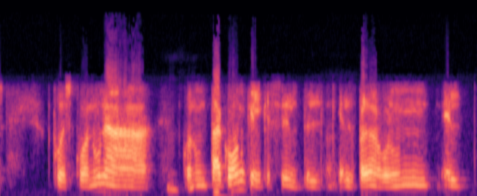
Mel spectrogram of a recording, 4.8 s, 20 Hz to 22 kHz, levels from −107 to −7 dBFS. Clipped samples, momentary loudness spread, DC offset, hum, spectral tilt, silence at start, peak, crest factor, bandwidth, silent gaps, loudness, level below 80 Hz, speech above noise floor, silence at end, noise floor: under 0.1%; 14 LU; under 0.1%; none; -4.5 dB/octave; 0.2 s; -6 dBFS; 18 dB; 10.5 kHz; none; -24 LUFS; -66 dBFS; 24 dB; 0.2 s; -48 dBFS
